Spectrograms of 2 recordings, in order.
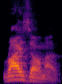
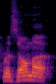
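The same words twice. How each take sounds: First: Rhizoma with a long "rye" first syllable; first vowel of rhizoma like "eye"; corrected pronunciation. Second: Rizoma with a short "ruh" first syllable; first vowel of Rizoma reduced to "uh"; unsure pronunciation. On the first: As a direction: say rhizoma as "rye-ZOH-muh". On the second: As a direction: say Rizoma as "ruh-ZOH-muh". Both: Real, not acted. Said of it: "How do you say that?".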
